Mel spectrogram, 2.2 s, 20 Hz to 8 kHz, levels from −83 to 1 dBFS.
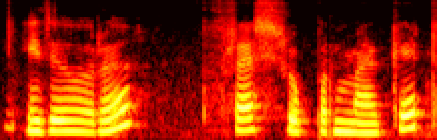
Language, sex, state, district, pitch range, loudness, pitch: Tamil, female, Tamil Nadu, Nilgiris, 220-275 Hz, -15 LUFS, 230 Hz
